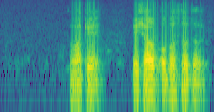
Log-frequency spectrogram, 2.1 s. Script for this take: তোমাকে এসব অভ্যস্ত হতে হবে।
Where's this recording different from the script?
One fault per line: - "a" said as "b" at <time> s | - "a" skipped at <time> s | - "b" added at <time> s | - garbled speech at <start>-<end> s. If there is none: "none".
none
